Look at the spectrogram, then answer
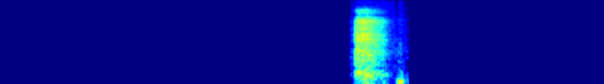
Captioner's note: pause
